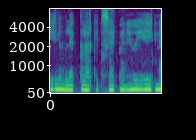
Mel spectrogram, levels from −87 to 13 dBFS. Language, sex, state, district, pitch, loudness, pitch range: Hindi, female, Uttar Pradesh, Hamirpur, 165 Hz, -13 LUFS, 155-170 Hz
